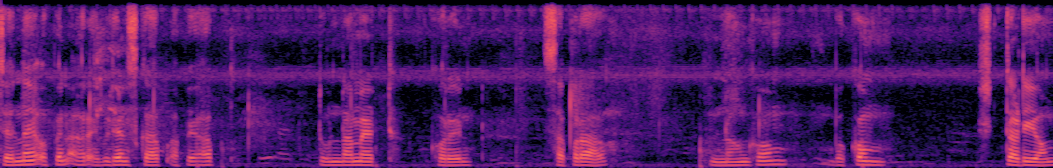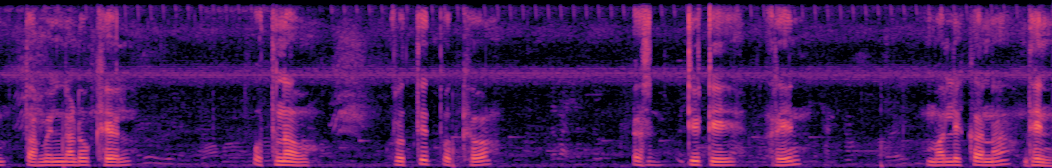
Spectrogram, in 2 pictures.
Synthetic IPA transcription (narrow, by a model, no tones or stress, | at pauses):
t͡ʃɛnajɔpɛnaɾebʱiɖenskapapɛʔap̚ | ʈuɾnamɛ̃ʈ | kɔɾɛn | sapɽaw | nɔŋɡɔmbɔkɔm | sʈaɖijɔmt̪amilnaɖukʰel | ut̪ʰnəw | ɾut̪ːit̪̚pɔkʰːjɔ | esɖiʈi | ɾin | malikanad̪ʱin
